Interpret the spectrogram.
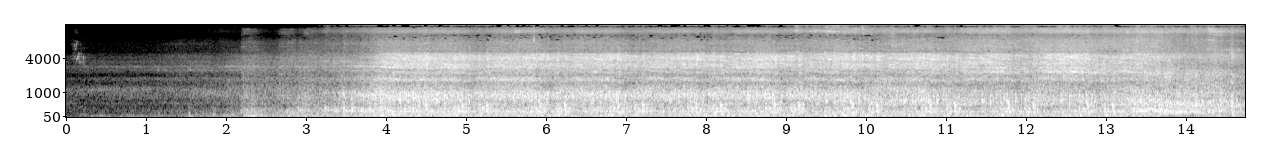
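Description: Virgin Trains East Coast InterCity 225 of Mark 4 coaches with a Class 91 electric locomotive passing at speed. The rush of wheels on rail builds over about four seconds to a loud, steady noise, and the locomotive passes near the end.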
